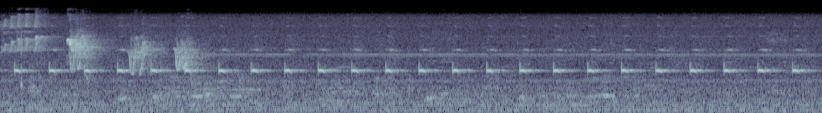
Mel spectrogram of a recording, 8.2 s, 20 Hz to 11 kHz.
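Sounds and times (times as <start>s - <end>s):
owl call: 0.0s - 2.3s
bird chirps: 0.0s - 8.1s.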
